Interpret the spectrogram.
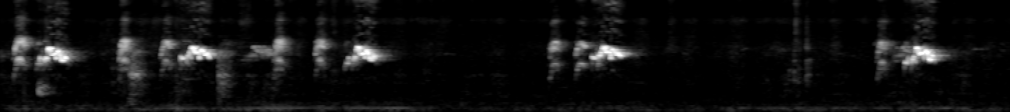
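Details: A loud, aggressive, highly vocal sooty-headed bulbul used as a trapping lure gives a cluster of fast chirping notes, then single rich gurgling phrases after pauses of one to two seconds, over faint low hum.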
